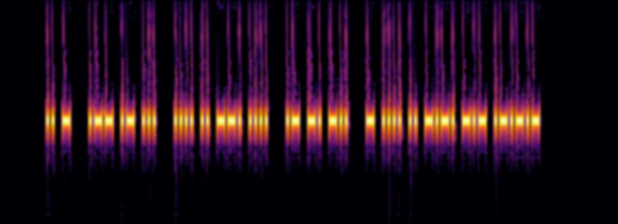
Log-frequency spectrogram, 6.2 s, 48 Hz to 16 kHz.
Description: Morse code, heard as a keyed tone, about 46 wpm, 700 Hz. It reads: IT WAS HIGH AND THICK.
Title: Sentences from Top 1600 Words 45wpm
